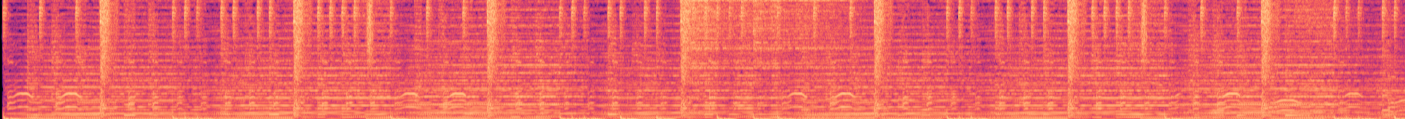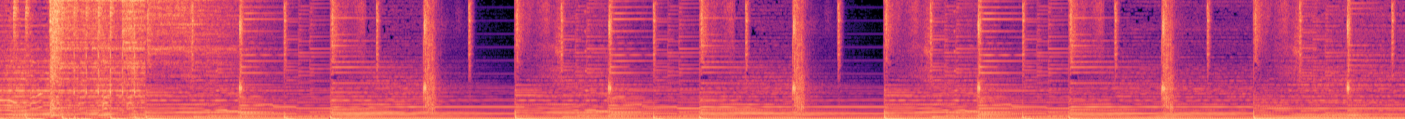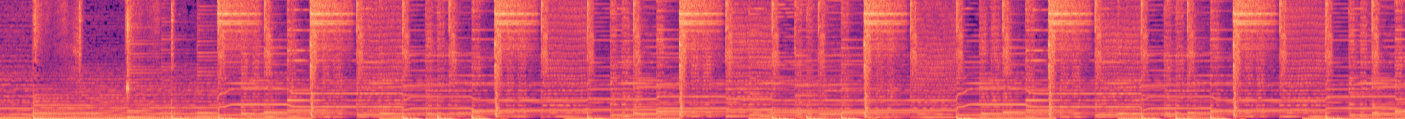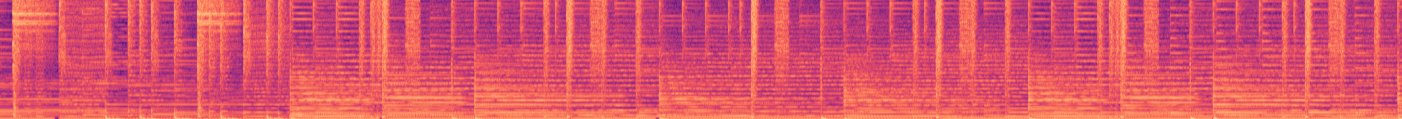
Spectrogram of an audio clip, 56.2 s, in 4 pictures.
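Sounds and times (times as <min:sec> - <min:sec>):
rnb music loop: 0:00.0 - 0:56.1.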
